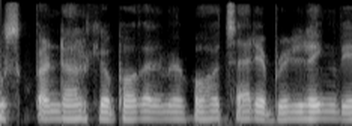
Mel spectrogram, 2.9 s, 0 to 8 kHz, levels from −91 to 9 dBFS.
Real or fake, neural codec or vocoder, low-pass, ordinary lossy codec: fake; codec, 16 kHz, 1 kbps, X-Codec, HuBERT features, trained on LibriSpeech; 7.2 kHz; none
